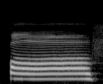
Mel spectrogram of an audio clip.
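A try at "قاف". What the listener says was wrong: আপু এটা কেমন যেন একটু বেশি, একটু একটু মোটা হয়ে যায়, কা এরকম হয়ে যায় নর্মালি।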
